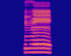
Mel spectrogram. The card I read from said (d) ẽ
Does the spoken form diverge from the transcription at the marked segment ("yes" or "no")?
yes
